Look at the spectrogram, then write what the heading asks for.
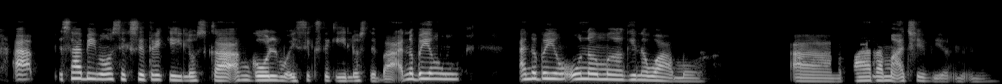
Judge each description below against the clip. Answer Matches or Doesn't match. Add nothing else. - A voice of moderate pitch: Doesn't match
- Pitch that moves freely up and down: Matches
